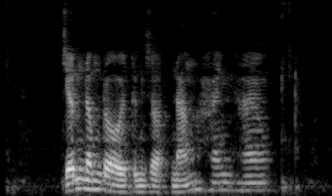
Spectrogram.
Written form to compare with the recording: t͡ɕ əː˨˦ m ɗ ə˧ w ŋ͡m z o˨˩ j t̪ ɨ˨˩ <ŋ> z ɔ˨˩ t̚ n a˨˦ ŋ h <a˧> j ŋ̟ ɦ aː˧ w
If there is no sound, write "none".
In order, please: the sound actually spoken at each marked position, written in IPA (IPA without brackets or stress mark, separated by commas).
ŋ, a˧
